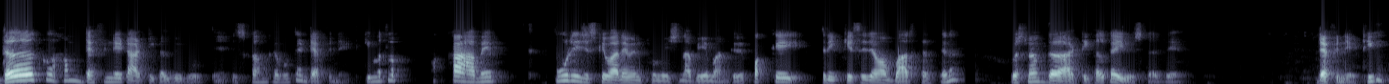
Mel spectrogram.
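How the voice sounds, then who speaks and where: A man's voice: fairly high pitch, sing-song, fairly quick, breathy edge, lo-fi sound. A man teaching a grammar lecture, explaining with counted examples and often checking that students follow.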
